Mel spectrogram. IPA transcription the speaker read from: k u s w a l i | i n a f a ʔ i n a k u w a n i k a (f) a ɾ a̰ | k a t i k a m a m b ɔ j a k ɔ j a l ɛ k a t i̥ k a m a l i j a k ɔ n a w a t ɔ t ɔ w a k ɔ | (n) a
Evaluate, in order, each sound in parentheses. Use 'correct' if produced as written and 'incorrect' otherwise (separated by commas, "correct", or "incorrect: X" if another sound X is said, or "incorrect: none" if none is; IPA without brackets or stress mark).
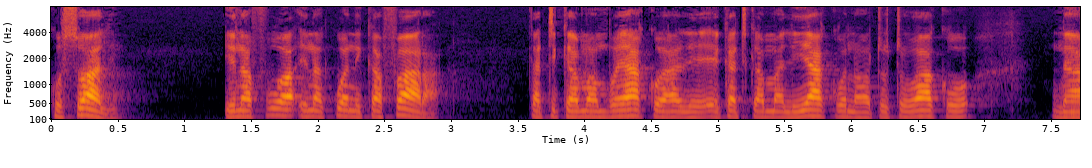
correct, correct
